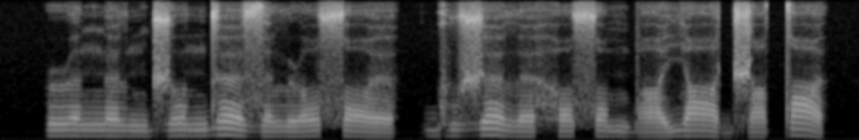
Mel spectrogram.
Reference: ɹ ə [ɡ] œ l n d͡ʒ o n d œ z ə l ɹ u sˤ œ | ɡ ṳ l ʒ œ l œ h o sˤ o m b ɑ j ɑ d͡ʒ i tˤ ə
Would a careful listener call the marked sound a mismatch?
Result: yes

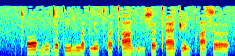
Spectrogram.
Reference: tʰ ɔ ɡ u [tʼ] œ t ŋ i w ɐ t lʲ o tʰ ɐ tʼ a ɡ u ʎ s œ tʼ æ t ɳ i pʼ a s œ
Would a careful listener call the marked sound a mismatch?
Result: yes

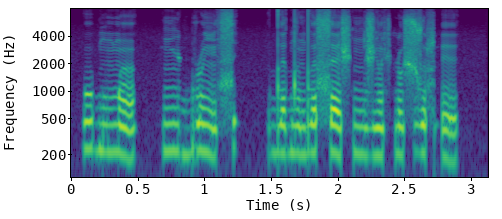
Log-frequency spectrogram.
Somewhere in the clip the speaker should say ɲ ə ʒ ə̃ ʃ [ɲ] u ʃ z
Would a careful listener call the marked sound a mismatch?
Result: yes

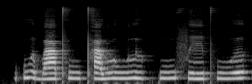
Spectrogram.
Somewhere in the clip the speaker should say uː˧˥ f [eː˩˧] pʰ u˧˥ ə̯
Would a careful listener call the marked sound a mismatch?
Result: yes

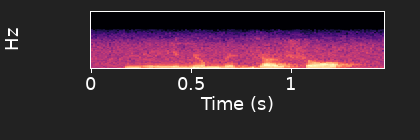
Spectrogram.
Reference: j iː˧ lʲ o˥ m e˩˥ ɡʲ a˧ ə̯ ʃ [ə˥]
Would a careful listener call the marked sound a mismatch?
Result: yes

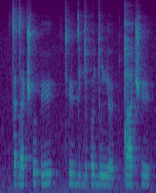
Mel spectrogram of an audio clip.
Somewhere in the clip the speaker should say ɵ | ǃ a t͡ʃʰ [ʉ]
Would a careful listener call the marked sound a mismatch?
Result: no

